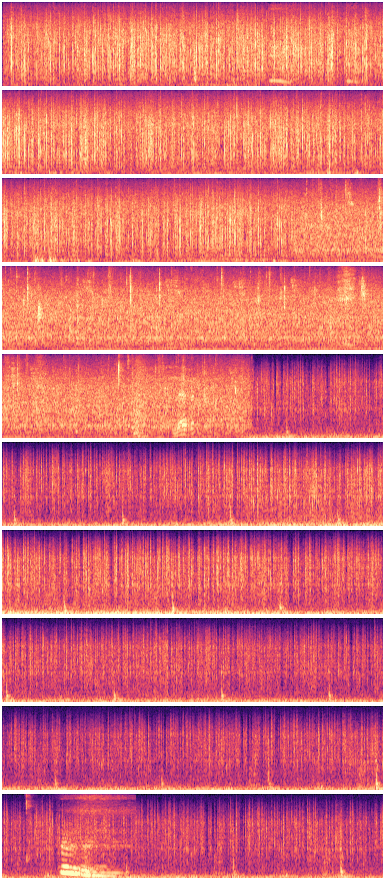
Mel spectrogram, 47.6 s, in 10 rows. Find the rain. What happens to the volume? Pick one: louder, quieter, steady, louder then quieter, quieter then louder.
quieter.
